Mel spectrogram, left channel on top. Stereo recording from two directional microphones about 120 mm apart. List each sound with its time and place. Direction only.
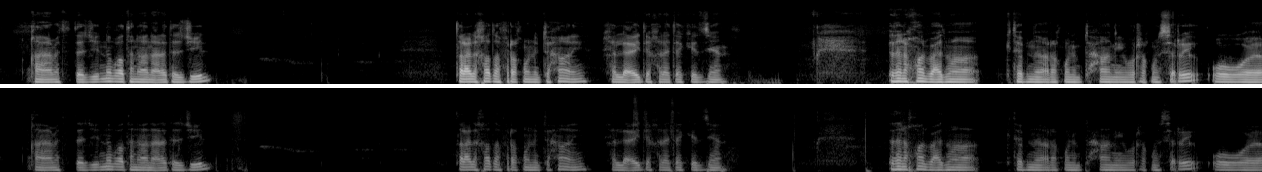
0.3 s speech: 40° left (ahead or behind)
4.6 s speech: 45° left (ahead or behind); by 7.2 s 30° left (ahead or behind)
8.1 s a sound: 25° left (ahead or behind)
9.1 s speech: 55° left (ahead or behind)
